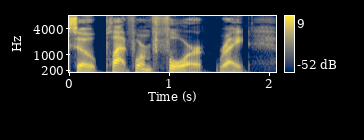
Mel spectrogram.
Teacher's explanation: Practice that rising intonation at the end that clearly signals a question. Right, getting the melody of the question right.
